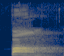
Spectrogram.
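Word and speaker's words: palm: next है अगर M से पहले, अगर M से पहले L आ जाता है तो इसको पढ़ेंगे काम, बाम, पाम, ऐसे नहीं कालम, बालम, पालम, ऐसे नहीं पढ़ना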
